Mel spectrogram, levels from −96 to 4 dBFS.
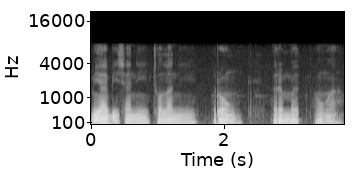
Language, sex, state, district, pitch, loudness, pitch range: Garo, male, Meghalaya, South Garo Hills, 85 Hz, -18 LUFS, 80-95 Hz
